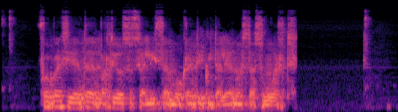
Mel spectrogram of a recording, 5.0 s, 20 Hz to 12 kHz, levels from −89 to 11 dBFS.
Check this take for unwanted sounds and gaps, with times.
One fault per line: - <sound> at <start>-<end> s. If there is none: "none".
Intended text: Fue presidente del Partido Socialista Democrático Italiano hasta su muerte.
none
